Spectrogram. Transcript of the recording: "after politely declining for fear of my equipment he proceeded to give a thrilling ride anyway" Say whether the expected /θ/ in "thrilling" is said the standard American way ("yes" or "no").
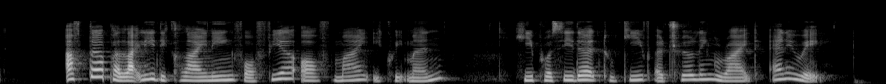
no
